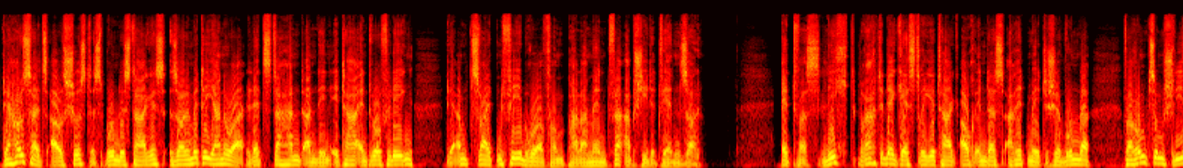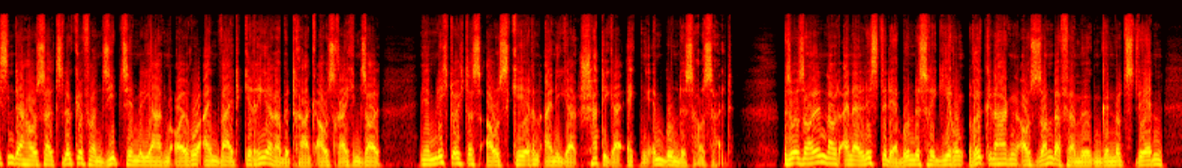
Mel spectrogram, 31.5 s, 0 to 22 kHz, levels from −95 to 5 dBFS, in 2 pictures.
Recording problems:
distortion; slight; 10 dB below the speech

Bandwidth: 15 kHz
